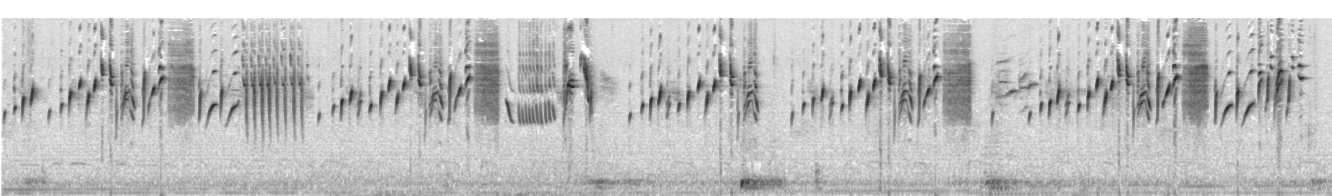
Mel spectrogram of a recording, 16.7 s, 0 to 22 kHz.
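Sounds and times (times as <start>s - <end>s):
bird chirping and twittering: 0.0s - 16.6s
harsh bird call burst: 0.7s - 7.4s, 10.6s - 13.5s, 14.1s - 16.1s.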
